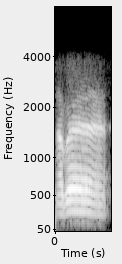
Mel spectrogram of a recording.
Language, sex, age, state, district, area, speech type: Bodo, male, 45-60, Assam, Chirang, rural, conversation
